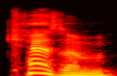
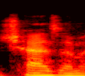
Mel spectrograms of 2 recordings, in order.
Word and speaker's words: chasm: and I'm I'm self-conscious I don't know how to say as a word anymore because I said it wrong Chasm I think in the past I said Chasm and that's not the right way yeah but Chasm yeah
